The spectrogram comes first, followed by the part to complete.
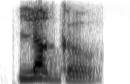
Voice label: "logo", Indian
